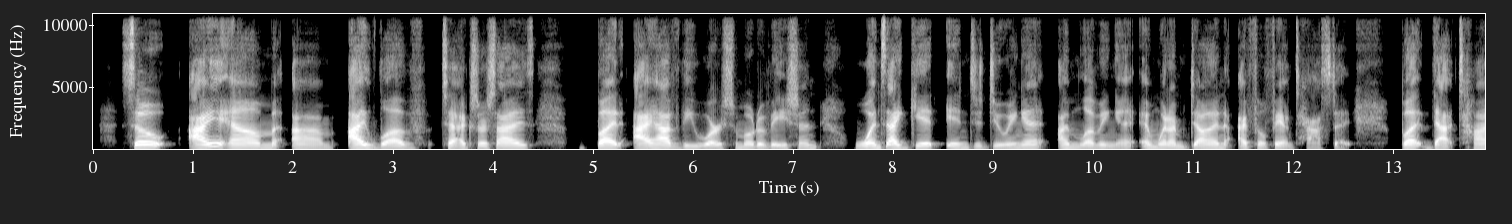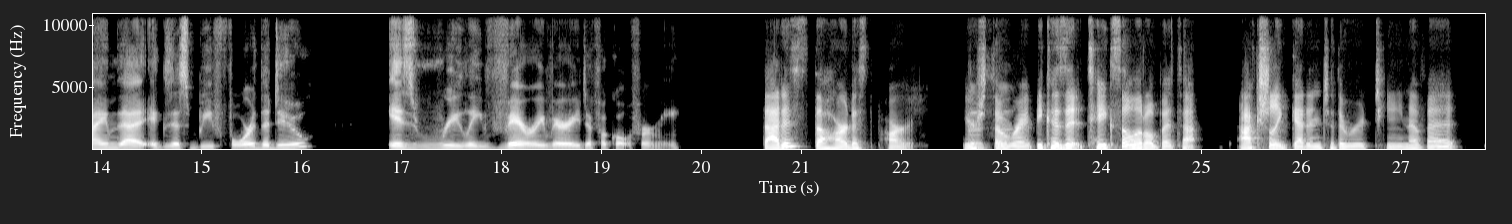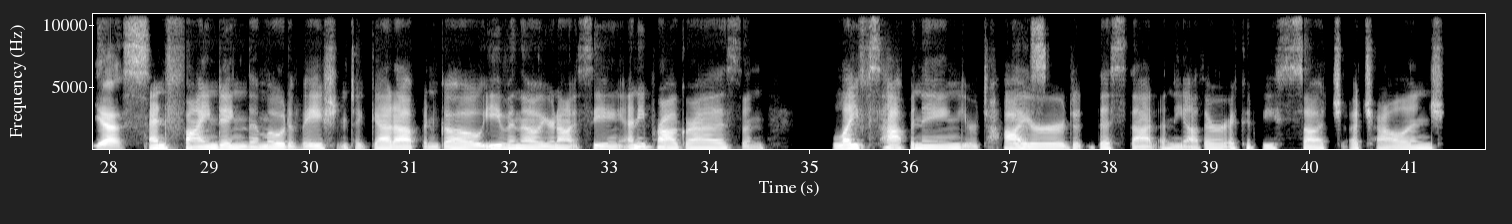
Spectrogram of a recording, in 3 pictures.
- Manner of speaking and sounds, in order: tapping; stressed: "really"
- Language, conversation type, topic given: English, unstructured, How do you measure progress in hobbies that don't have obvious milestones?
